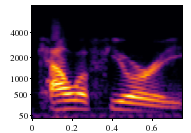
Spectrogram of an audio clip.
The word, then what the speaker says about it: Calafiore: It's Calafiore. It sounds like California, but you get angry at the end. Fury.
